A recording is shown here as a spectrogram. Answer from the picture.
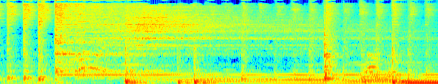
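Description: Drum kit playing with a band: quick, even ticks at first, then a cymbal crash about half a second in. Sustained bass notes and drum hits enter about a second in as the groove starts.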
